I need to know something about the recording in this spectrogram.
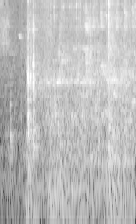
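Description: An elevator door slides.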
